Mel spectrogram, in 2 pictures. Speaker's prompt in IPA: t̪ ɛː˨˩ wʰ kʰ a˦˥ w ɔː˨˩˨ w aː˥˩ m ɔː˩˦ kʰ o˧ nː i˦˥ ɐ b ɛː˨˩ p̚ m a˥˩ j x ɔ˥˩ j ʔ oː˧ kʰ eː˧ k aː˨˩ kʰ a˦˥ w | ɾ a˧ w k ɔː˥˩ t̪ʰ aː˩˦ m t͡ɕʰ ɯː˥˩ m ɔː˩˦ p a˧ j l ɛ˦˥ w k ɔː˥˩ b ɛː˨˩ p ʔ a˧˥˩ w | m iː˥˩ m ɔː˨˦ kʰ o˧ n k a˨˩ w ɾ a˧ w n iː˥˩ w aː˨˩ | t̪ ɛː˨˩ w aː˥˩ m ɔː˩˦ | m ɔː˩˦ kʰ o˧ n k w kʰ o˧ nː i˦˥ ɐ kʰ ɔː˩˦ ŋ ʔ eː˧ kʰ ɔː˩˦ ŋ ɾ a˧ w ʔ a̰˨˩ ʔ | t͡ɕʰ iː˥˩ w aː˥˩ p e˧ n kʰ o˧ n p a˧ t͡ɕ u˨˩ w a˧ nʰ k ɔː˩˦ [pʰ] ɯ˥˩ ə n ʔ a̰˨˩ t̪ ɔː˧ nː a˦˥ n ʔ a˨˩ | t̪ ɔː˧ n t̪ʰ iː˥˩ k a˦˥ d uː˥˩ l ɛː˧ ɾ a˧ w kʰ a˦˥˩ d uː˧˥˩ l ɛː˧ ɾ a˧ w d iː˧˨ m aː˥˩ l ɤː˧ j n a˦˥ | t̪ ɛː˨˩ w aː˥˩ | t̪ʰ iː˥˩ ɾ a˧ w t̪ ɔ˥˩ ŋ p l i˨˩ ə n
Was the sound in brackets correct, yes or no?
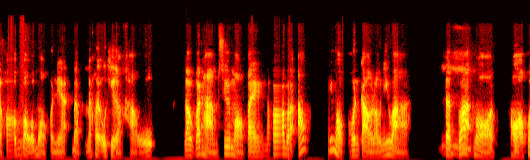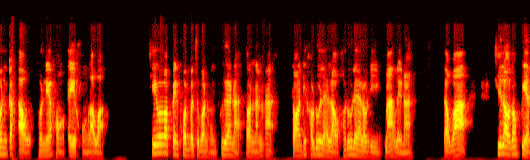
yes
